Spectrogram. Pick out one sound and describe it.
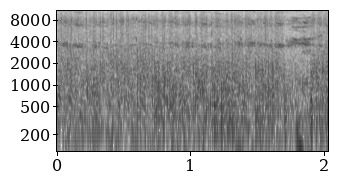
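Fireworks pop and crackle overhead.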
